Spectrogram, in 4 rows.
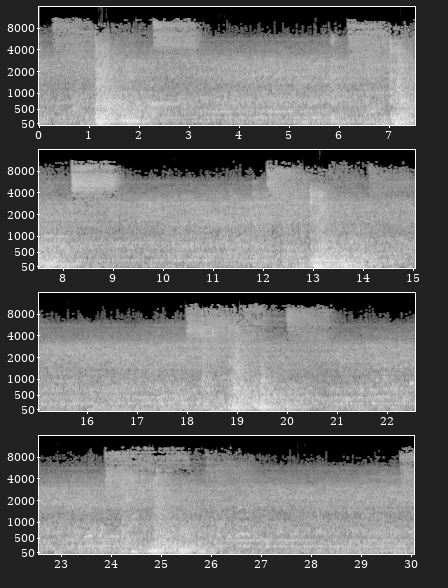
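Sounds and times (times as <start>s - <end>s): production line machinery din: 0.0s - 30.0s
machine hiss bursts: 0.2s - 3.3s, 6.2s - 9.2s, 12.0s - 15.0s, 18.0s - 21.0s, 23.8s - 26.5s, 29.7s - 30.0s.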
